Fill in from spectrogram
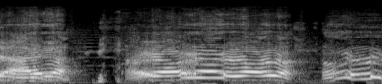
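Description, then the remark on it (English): A person imitates a howling dog with several long, wavering vocal howls, rising and falling in pitch, loud, with a brief pause between each. “It's like a dog in heat.”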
